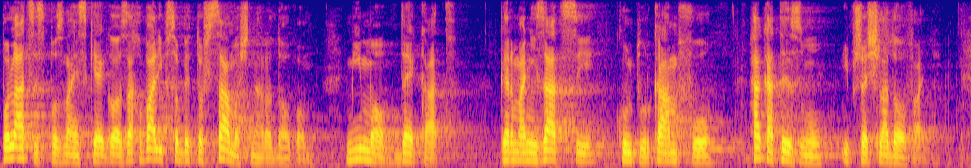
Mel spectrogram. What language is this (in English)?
Polish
